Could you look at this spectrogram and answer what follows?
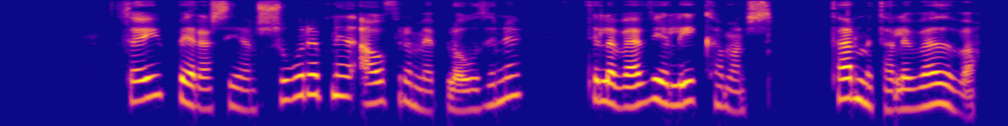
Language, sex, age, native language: Icelandic, female, 30-39, Icelandic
